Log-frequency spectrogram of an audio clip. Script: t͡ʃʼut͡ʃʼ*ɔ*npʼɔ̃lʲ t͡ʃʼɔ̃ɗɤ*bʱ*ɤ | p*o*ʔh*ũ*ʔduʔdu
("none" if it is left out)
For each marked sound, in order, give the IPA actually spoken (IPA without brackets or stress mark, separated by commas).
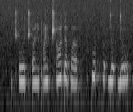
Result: o, p, u, u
